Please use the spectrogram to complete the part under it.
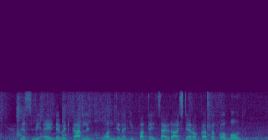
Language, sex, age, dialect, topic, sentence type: Kannada, male, 18-24, Northeastern, banking, statement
